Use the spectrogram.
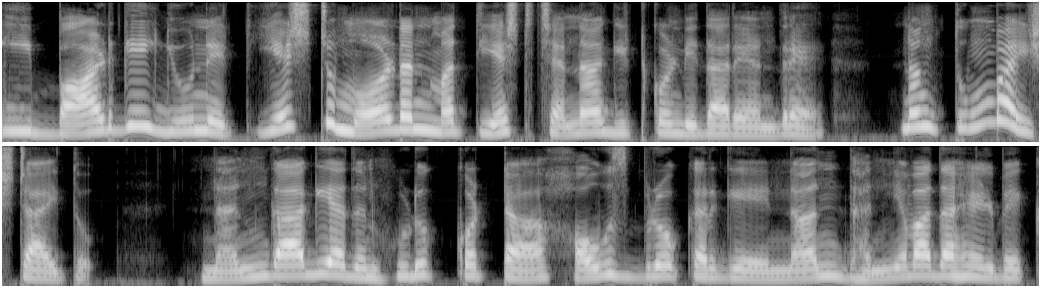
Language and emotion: Kannada, surprised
